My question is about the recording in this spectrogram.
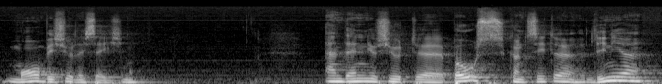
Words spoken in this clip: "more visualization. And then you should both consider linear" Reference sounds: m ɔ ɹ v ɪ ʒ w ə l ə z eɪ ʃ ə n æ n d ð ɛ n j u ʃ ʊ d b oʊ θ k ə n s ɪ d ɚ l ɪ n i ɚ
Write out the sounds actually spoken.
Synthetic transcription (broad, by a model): m ɔ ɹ v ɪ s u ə l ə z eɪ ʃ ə n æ n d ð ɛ n j u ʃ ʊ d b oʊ s k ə n s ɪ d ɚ l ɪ n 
